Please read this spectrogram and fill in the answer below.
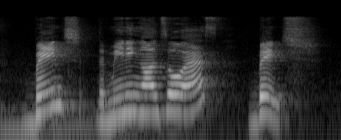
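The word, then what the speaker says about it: बेंच: Here we are having the bindu. So the pronunciation is bench.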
